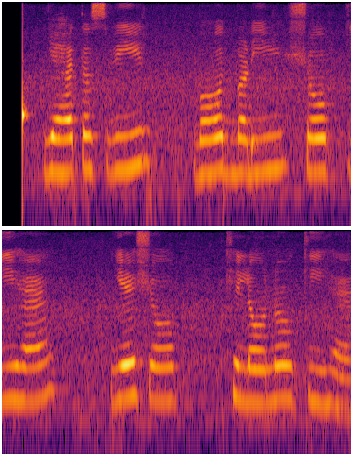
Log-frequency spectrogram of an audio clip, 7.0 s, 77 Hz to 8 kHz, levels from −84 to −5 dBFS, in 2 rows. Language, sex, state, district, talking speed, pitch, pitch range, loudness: Hindi, female, Haryana, Rohtak, 105 wpm, 240 Hz, 230-250 Hz, -22 LUFS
